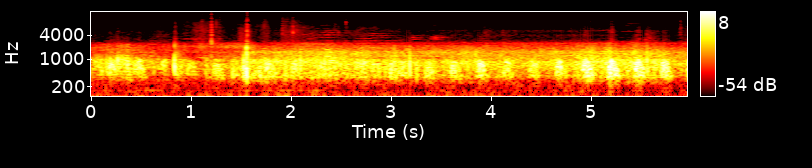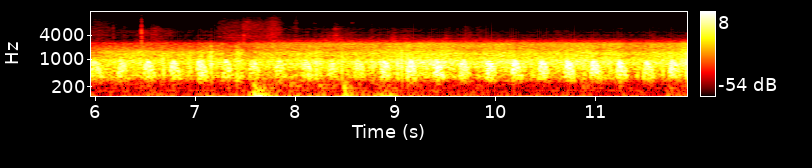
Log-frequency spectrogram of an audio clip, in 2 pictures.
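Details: Puppy fetal heartbeat in a pregnant dog carrying at least one puppy, due January 28th: rapid, regular whooshing pulses about 230 a minute, normal fetal heart sounds.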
